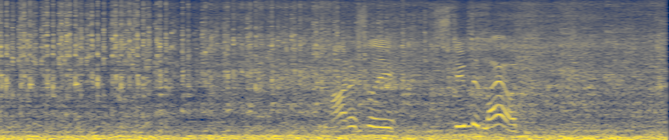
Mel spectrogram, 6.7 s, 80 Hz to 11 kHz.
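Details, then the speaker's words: Chevelle V8 on newly fitted exhaust with open pipes and no mufflers: very loud, deep, constant low booming drone under steady revs, heard inside the car; mufflers still to be fitted. "the drone inside just from starting at pretty rough yeah throwing in here is very bad"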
